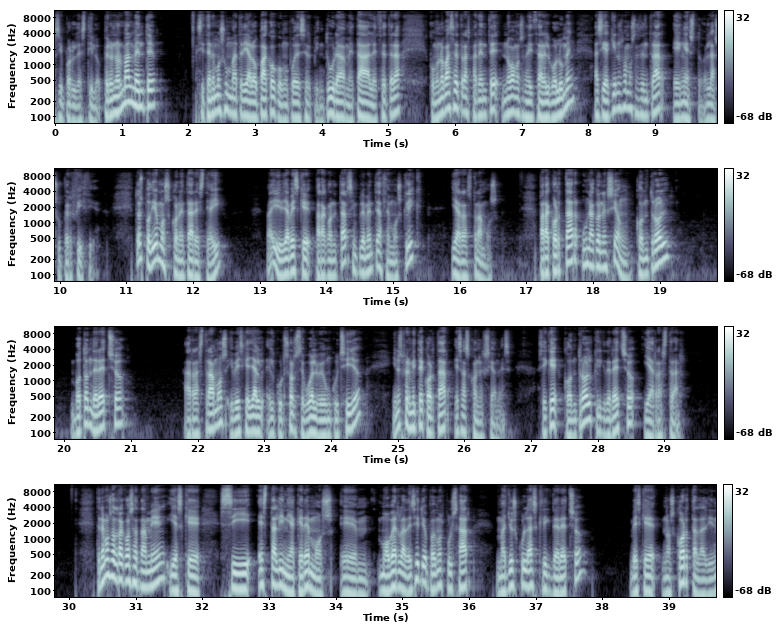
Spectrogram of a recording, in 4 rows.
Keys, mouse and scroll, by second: 8.3 click, 18.4 click, 19.2 ctrl+right click, 26.0 ctrl+right click, 30.2 click, 34.7 click, 35.5 shift+click, 36.6 shift+right click.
